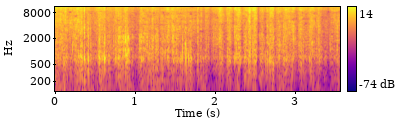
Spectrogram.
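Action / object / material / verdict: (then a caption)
scrape / synthetic plastic turf mat / plastic / none. Long nails scratch and tap fast across a synthetic plastic turf mat (artificial grass mat), giving a dense, crackly rustle of plastic blades. Quick, irregular taps and scrapes run together into a continuous bristly texture with a faint low thump underneath.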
